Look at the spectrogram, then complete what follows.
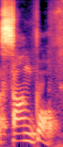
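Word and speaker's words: Tsangpo: Part मानता है तो in China it is known as द सांगपो। ठीक है? तो टी साइलेंट होता है तो हम इसे सांगपो रिवर भी कहते हैं।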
